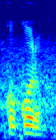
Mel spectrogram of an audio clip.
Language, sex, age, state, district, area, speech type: Assamese, male, 18-30, Assam, Kamrup Metropolitan, urban, read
